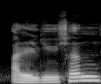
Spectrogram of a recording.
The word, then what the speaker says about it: 알류샨: 알류샨 해구 혹은 알류샨 열도, 이렇게 적으면 되겠습니다. 알류샨 해구, 알류샨 열도. 알류샨이라고도 할 수 있고 알류산이라고도 할 수 있습니다. 그 영어 발음이기 때문에 그렇습니다.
